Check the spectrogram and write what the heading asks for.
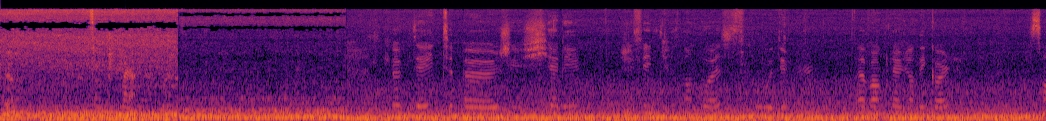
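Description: Steady low rumble of airliner cabin noise, with faint speech over it from about four seconds in.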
